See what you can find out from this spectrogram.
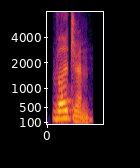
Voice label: "virgin", Indian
